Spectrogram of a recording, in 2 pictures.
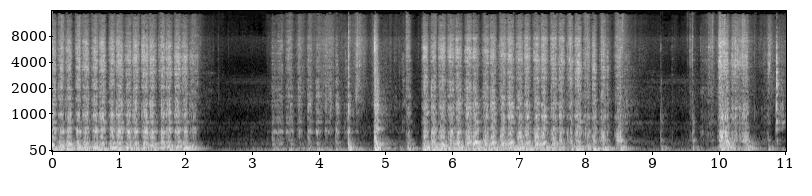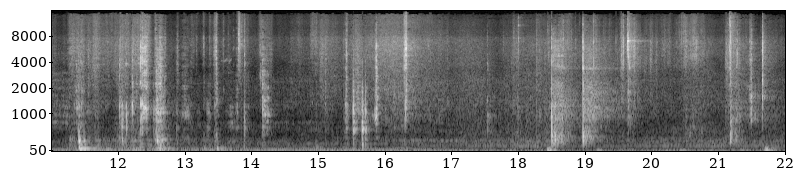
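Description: Cordless power saw cutting through drywall in two main bursts, the first in the opening seconds and the second from about six to eight and a half seconds in, with a short run between. After that come quieter, irregular scraping and rubbing strokes against the drywall.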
